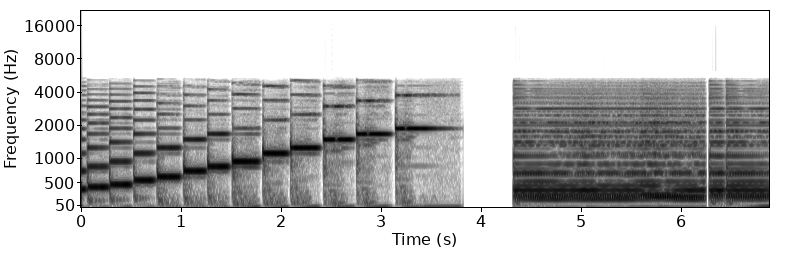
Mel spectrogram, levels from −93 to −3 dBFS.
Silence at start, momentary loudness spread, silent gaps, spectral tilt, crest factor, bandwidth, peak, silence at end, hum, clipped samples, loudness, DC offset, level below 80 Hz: 0 s; 5 LU; 3.82-4.31 s; -10.5 dB/octave; 8 dB; 5.4 kHz; 0 dBFS; 0 s; none; under 0.1%; -8 LUFS; 0.6%; -48 dBFS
